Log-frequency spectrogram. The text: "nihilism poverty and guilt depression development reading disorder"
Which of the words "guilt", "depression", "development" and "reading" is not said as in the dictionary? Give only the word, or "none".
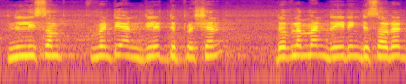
guilt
